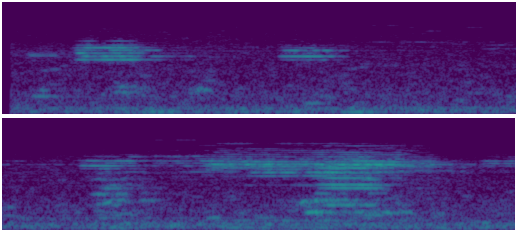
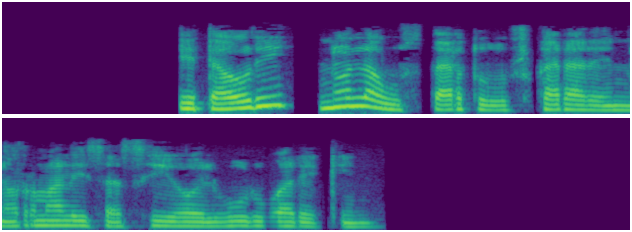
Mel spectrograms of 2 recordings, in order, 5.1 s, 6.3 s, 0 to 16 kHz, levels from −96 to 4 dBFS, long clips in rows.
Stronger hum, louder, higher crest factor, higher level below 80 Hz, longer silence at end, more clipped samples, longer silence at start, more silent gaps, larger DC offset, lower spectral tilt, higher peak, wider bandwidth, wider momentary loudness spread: neither; second, -47 LUFS vs -18 LUFS; about the same, 20 dB vs 18 dB; second, -72 dBFS vs -58 dBFS; second, 0 s vs 1.3 s; neither; second, 0.05 s vs 0.9 s; second, none vs 1.46-1.57 s; neither; second, 0 dB/octave vs -6.5 dB/octave; second, -30 dBFS vs -2 dBFS; about the same, 7.6 kHz vs 7.6 kHz; first, 24 LU vs 12 LU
